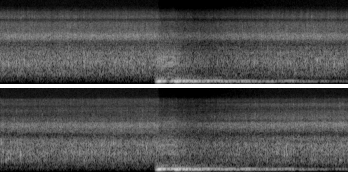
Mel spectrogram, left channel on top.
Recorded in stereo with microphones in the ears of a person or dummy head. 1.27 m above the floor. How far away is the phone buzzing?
About 1.3 m.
